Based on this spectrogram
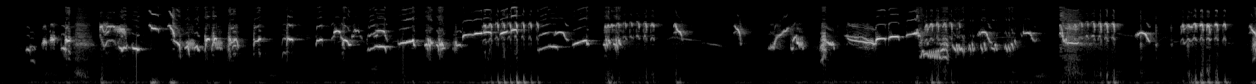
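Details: Oriental magpie-robin, a fighter-type bird in full song: a dense, continuous run of varied whistles, sharp chirps and rapid trills jumping between pitches, with brief buzzy bursts and almost no pauses.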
